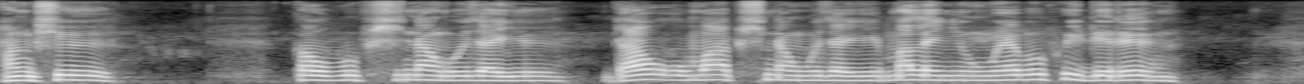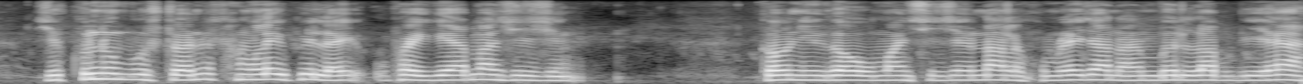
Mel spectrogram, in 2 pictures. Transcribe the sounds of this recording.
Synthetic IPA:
haŋsɯ | ɡ̥awbɯpʰi̥sinaŋɡɯzajɯ | dawɔmapʰi̥sinaŋɡujzajɯmalajniɔmjabɯpʰɯjdɯɾɯ | zikʰːunɯbustaɾnɯtʰaŋlajpʰɯjlajupʰajɡejamans̬izɯŋ | ɡ̥awniɡawmansizɯŋnaŋlakʰɔmlajzanaɯnbɯlap̚ɡeja

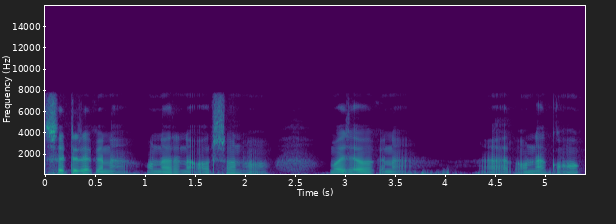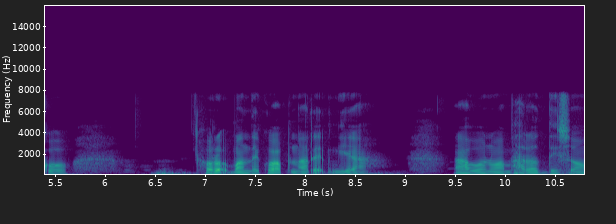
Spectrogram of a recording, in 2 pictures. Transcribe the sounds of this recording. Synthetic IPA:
sɛʈɛɾakanaɔnaɾɛna̰ʔɔɾsɔnɦɔ̰̃bad͡ʒawakana̰ | a̰ɾɔ̰nakɔɦɔ̃kɔ | hɔɾɔ̰ʔband̪ɛkɔapnaɾʔɛ̰t̪̚ˀɡɛja | abɔnɔwabʱaɾɔt̪̚d̪isɔ

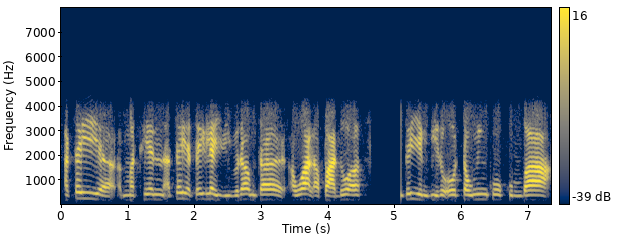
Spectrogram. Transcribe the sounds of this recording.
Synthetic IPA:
atajmatʰena̰tajatajlajɾibɐɾauŋtaa̰walapadɔ | uŋtajeŋbiɾɔɔtawniŋkɔkumba

